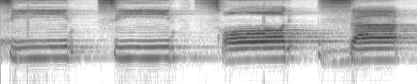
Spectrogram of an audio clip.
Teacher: तीनों को जब अदा करते हैं तो उसकी आवाज में एक सीटी की जैसी आवाज सीटी की जैसी आवाज निकलती है · सीन की आवाज पतली हो रही है सा की आवाज मोटी हो रही है जा की आवाज बुलंद हो रही है तीनों का मखर एक ही है तो इसको अच्छे से याद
